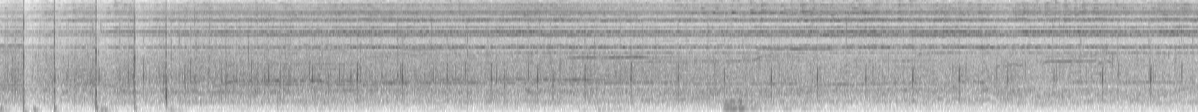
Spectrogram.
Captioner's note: applause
